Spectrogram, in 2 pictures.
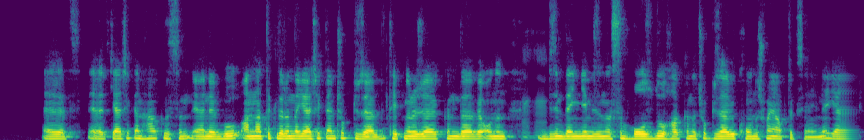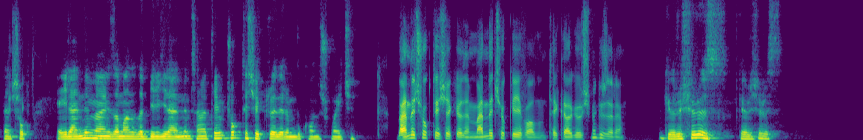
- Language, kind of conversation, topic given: Turkish, podcast, Teknoloji kullanımı dengemizi nasıl bozuyor?
- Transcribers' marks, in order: other noise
